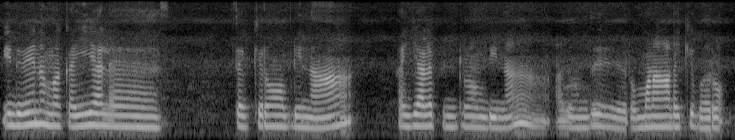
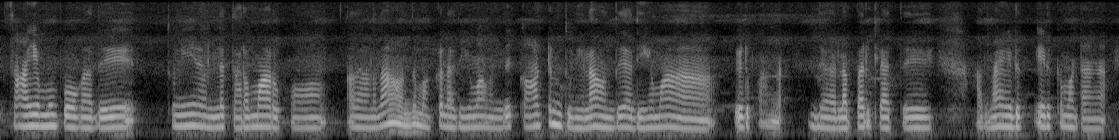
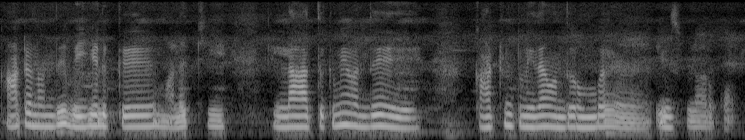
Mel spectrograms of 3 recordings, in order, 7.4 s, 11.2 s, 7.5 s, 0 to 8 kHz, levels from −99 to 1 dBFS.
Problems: constant background noise, low volume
